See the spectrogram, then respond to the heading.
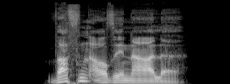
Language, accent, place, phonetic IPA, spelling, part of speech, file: German, Germany, Berlin, [ˈvafn̩ʔaʁzeˌnaːlə], Waffenarsenale, noun, De-Waffenarsenale.ogg
- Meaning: nominative/accusative/genitive plural of Waffenarsenal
